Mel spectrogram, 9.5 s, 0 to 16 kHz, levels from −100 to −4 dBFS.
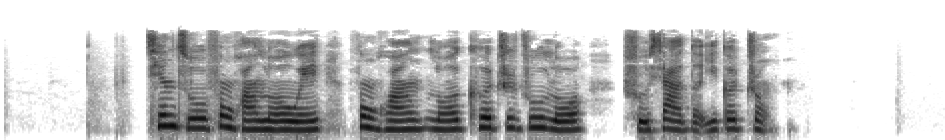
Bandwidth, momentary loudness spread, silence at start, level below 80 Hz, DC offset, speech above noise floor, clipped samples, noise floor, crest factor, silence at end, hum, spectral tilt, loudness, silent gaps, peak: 8 kHz; 9 LU; 1.45 s; -60 dBFS; under 0.1%; over 73 dB; under 0.1%; under -90 dBFS; 16 dB; 1.75 s; none; -4.5 dB/octave; -17 LUFS; 6.16-6.20 s; -2 dBFS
